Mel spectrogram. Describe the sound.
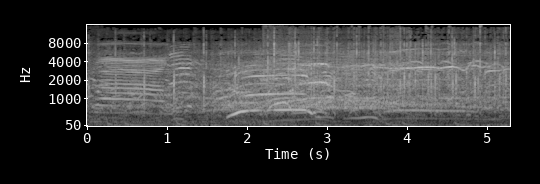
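A crowd at Cala Blanca, Menorca, breaks into a spontaneous ovation during a solar eclipse, with many overlapping voices whooping and shouting in rising pitches over steady clapping, sustained and loud throughout.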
